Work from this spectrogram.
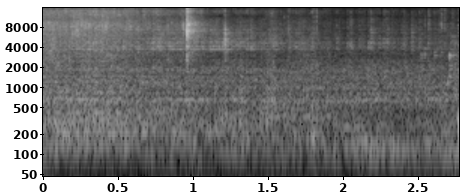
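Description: Water runs steadily from the tap of a Leveluk SD501 Platinum water ionizer, a continuous hiss of flowing liquid with one small clack partway through.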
